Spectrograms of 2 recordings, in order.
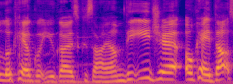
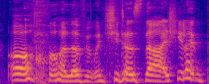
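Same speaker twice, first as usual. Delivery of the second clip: ordinary talk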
